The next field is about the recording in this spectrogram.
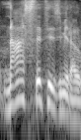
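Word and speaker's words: Gnosticism: 영지주의는 영어로 나스티즘이라고 합니다. 앞에가 G가 있습니다. 묵음인데요.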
